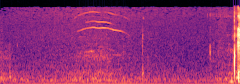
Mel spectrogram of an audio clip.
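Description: Near silence: faint room tone, with one faint, short high chirp a little under a second in that rises and then falls in pitch.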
